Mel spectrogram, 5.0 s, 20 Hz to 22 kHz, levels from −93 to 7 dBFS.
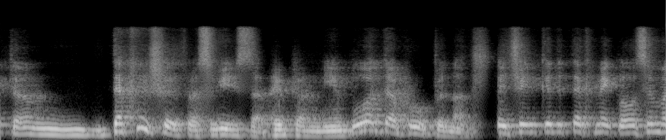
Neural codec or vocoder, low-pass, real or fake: codec, 24 kHz, 0.5 kbps, DualCodec; 10.8 kHz; fake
